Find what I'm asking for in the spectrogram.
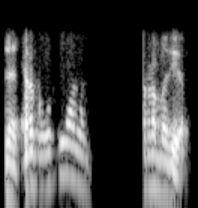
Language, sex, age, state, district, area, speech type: Malayalam, male, 60+, Kerala, Kottayam, rural, conversation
